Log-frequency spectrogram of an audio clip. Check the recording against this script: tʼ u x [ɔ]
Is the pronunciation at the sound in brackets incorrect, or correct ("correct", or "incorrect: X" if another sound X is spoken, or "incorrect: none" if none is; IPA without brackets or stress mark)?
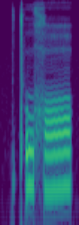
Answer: correct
